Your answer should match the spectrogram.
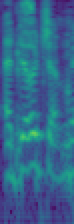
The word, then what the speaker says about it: Adochim: Adochim, yes.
